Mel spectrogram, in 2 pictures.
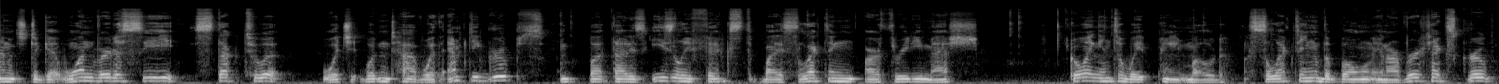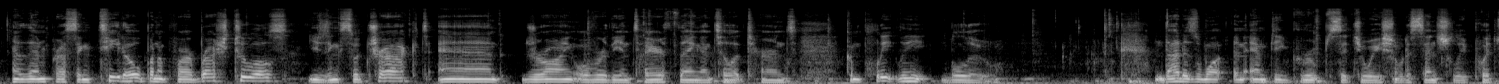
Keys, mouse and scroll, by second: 6.6-7.9 middle drag, 7.0 Tab, 7.9-9.2 drag, 9.2 middle click, 9.4-11.0 drag, 12.0 click, 13.3 middle click, 14.2 click, 15.0 t, 16.0 t, 23.0 click, 23.2-25.2 middle drag, 25.2-26.0 drag, 26.2 click, 26.2 t, 26.7-27.5 middle drag.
